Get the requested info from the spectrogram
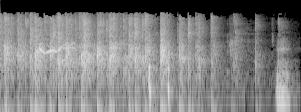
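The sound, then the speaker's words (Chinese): An audience at a Buddhist sutra lecture bursts into dense, rapid applause of many hands clapping at once, then the claps thin out into a few scattered, separate slaps before fading, with faint voices mixed in. “所以你看这个法门赞不赞？赞，拍手。”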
